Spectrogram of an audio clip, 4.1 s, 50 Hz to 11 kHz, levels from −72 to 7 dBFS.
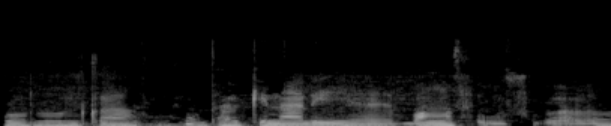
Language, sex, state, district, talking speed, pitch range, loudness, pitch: Hindi, female, Bihar, Bhagalpur, 105 wpm, 155-170 Hz, -29 LUFS, 160 Hz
